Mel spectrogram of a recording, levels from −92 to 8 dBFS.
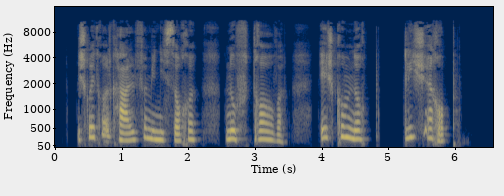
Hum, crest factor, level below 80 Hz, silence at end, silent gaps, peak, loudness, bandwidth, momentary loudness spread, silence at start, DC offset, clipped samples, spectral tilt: none; 20 dB; -60 dBFS; 0.6 s; 2.48-2.54 s, 3.85-3.94 s, 4.74-4.80 s, 4.87-5.22 s; -2 dBFS; -22 LUFS; 11.5 kHz; 10 LU; 0.35 s; under 0.1%; under 0.1%; -4 dB/octave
